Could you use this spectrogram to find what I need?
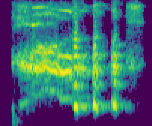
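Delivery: a high, disbelieving laugh; incredulous high laugh. Real, not acted. After denying the accusation, a disbelieving laugh. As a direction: laugh out in exasperation.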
